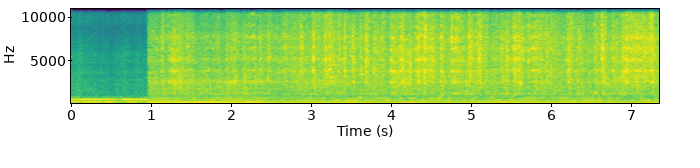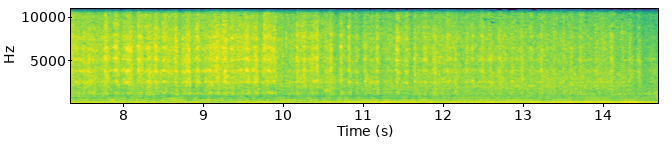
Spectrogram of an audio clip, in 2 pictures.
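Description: Corn stalks crackle and rustle as a harvester header cuts through them.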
